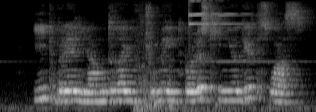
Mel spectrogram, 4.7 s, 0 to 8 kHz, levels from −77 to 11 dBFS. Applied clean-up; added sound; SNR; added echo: none; Doorbell; 18 dB; reverberation time 0.6 s.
